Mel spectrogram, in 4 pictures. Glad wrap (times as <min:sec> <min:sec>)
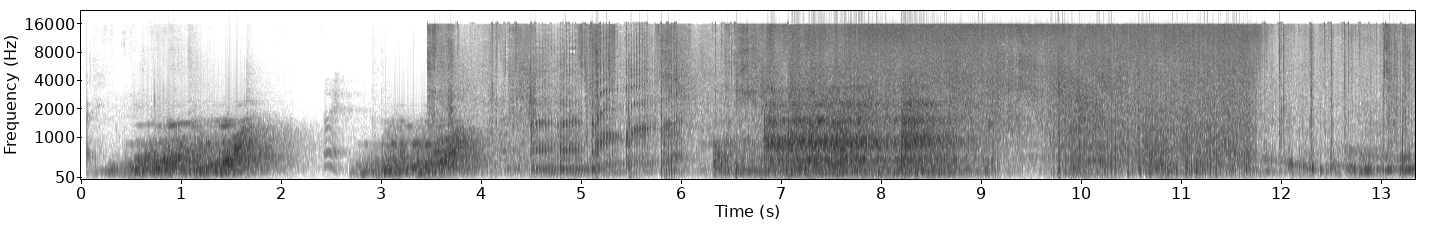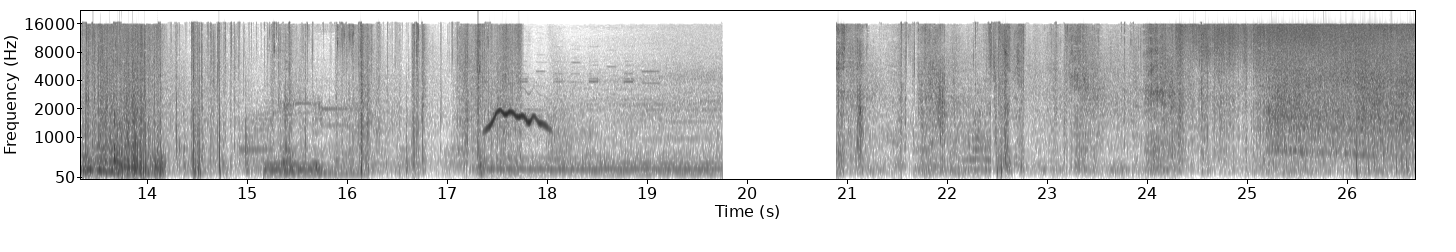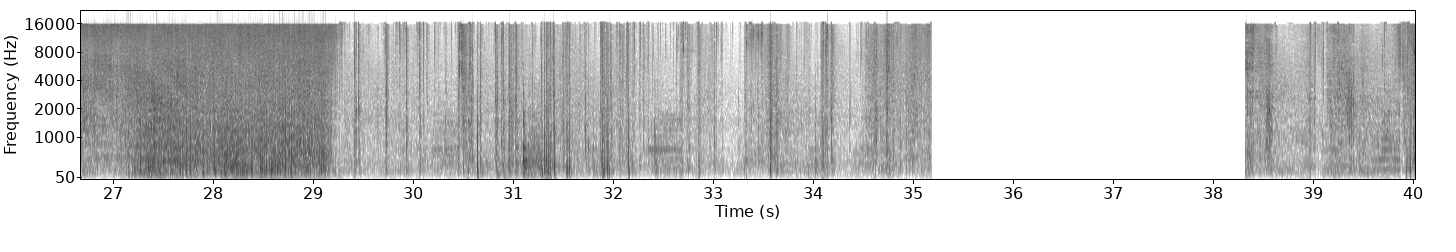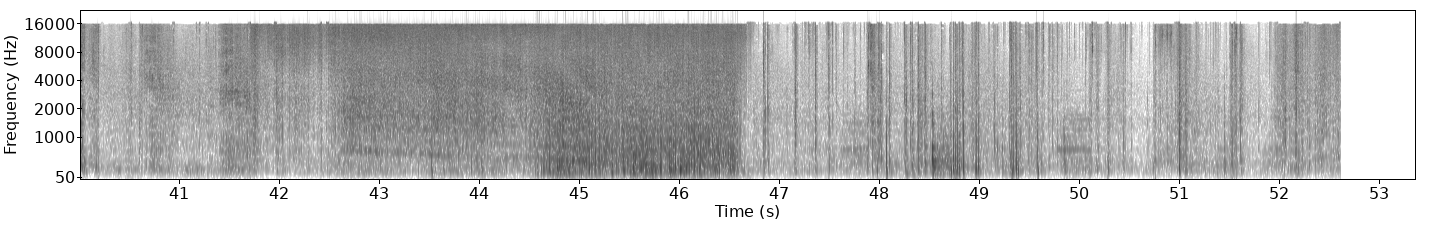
0:20.9 0:28.3, 0:38.3 0:52.6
